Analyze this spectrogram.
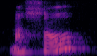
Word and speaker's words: muscle: Muscle. تكتب muscle وننطقها muscle.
